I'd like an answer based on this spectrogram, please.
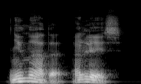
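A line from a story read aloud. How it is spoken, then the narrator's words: Barely audible. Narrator (Russian): едва слышно проговорила Янка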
